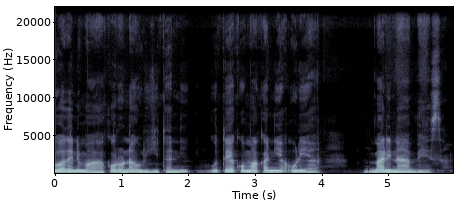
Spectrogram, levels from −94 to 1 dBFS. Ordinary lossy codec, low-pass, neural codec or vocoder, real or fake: none; none; none; real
